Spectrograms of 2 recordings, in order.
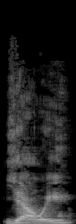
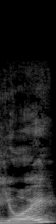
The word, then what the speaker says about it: yaoi: which I hate that pronunciation. It drives me crazy. I always say yoi. I've always grown up saying yoi. Like if you hear a Japanese person say it, I feel like it sounds somewhere in between the two.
